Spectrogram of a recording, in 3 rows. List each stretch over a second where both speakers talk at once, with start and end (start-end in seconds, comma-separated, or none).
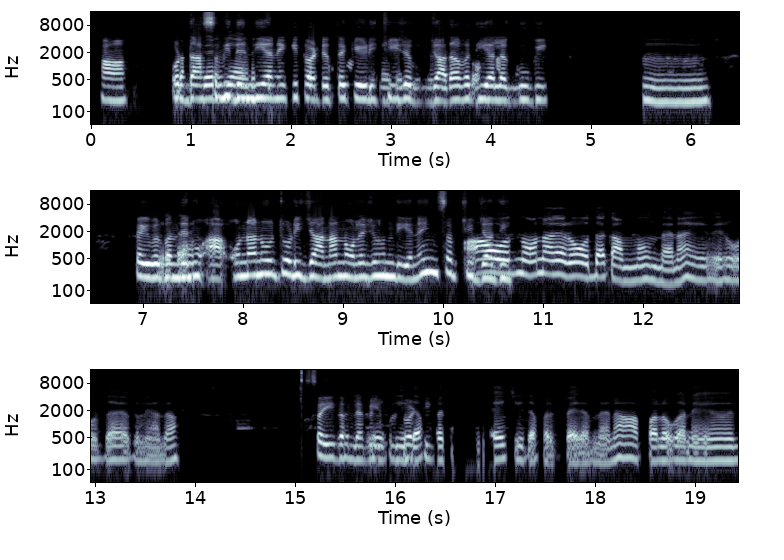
2.6-4.3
